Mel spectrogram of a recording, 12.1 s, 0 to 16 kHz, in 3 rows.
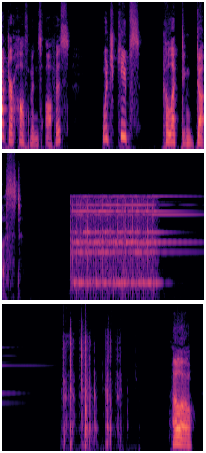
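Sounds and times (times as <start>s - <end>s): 
speech: 0.0s - 1.4s, 2.0s - 4.5s, 11.5s - 12.0s
old-style telephone bell ringing: 5.4s - 9.1s.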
